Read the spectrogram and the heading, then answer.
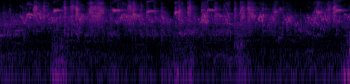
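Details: Budgies twittering in a lively flock, bright rapid chirps and warbled phrases overlapping, with several short pure whistled notes standing out above the chatter.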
